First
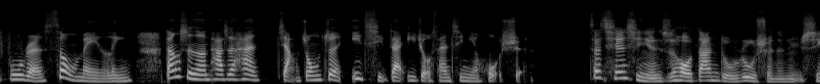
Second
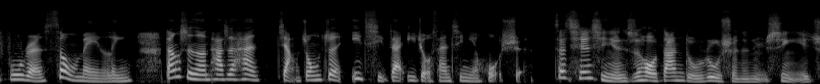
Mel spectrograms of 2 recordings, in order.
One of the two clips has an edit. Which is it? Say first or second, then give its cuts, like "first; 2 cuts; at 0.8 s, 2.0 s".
second; 1 cut; at 5.3 s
